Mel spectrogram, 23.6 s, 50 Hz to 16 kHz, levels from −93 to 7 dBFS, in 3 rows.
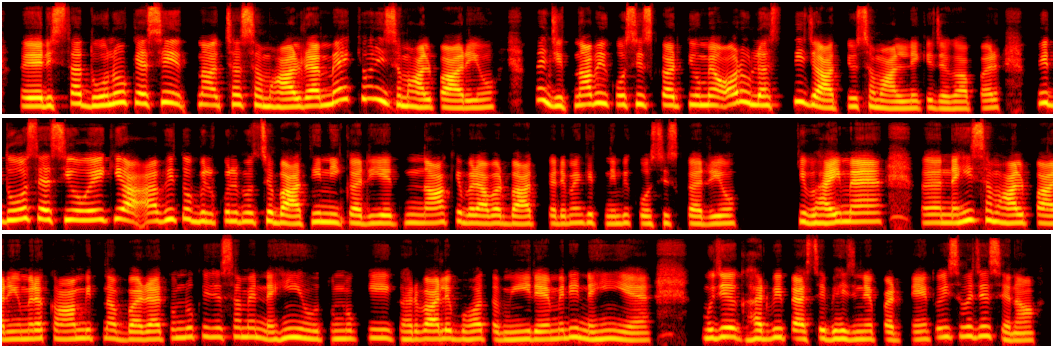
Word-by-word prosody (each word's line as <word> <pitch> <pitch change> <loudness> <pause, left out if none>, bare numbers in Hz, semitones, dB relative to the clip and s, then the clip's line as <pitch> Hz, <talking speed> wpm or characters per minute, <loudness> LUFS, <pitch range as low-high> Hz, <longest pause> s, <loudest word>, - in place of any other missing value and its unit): ए 245 0 +7
रिश्ता, 250 +6 +1
दोनों 280 +6 +2
कैसे 335 +1 +2
इतना 290 -1 -3
अच्छा 275 +2 -2
संभाल 235 -5 +2
रहा 250 +1 +6
है, 255 - +4
मैं 385 +8 +1
क्यों 455 +1 -7
नहीं 395 -4 +3
संभाल 245 -8 +2
पा 205 -2 +5
रही 200 +1 +1
हूँ? 215 +2 -5 0.3
मैं 385 -6 +2
जितना 275 +3 +1
भी 325 +2 +3
कोशिश 280 0 0
करती 270 +1 0
हूँ, 275 - +1
मैं 275 - +2
और 285 +7 +2
उलझती 275 +3 0
जाती 225 - +2
हूँ, 235 - -2
संभालने 195 -3 -1
की 205 +2 -7
जगह 185 0 -2
पर। 200 +1 -2
मेरी 320 +8 -5
दोस्त 320 +4 +1
ऐसी 310 +1 0
हो 300 -1 +1
गई 305 +1 +3
कि 330 +3 -2
अभी 275 +1 +2
तो 320 - -1
बिल्कुल 265 +1 -3
मुझसे 260 +1 -1
बात 210 -1 +6
ही 255 - +1
नहीं 240 -2 0
कर 225 -2 +1
रही 215 +1 -2
है, 220 -1 +2
ना 230 0 +1
के 265 - -4
बराबर 220 -2 +2
बात 200 0 +1
कर 210 - -4
रही 205 - -4
है। - - -8
मैं 230 0 -4
कितनी 210 -3 -7
भी 220 - -5
कोशिश 210 0 -6
कर 205 -1 +1
रही 200 +2 -1
हूँ 215 +1 -2 0.5
कि, 255 - 0
"भाई, 225 +1 +5
मैं 260 0 +5 0.3
अ, 230 0 0
नहीं 230 +5 +2
संभाल 255 -7 +3
पा 220 -2 +4
रही 215 +1 +1
हूँ, 220 - -4
मेरा 230 +1 +2
काम 225 +1 -1
इतना 240 -1 -5
बढ़ 215 0 0
रहा 220 - +3
है, 220 - +1
तुम 255 +1 -6
लोग 275 0 -5
के 285 - -7
जैसा 275 +1 -6
मैं 275 0 -3
नहीं 250 +3 -1
हूँ। 230 -2 -3
तुम 225 +2 -8
लोग 230 -1 -7
की 245 +1 -4
घर 215 0 -3
वाले 225 +1 +2
बहुत 225 +1 -3
अमीर 210 +2 -3
हैं, 215 - +3
मेरी 240 +4 -2
नहीं 225 -1 -2
हैं। 195 0 -1 0.4
मुझे 270 +3 +2
घर 230 -1 -2
भी 265 +3 -1
पैसे 230 +1 +1
भेजने 220 -1 -1
पड़ते 205 0 -4
हैं।" 220 +1 -2
तो 265 - -8
इस 280 0 -4
वजह 295 +1 -2
से 220 -8 -4
ना, 190 +1 -3
235 Hz, 270 wpm, -24 LUFS, 220-275 Hz, 0.5 s, ए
